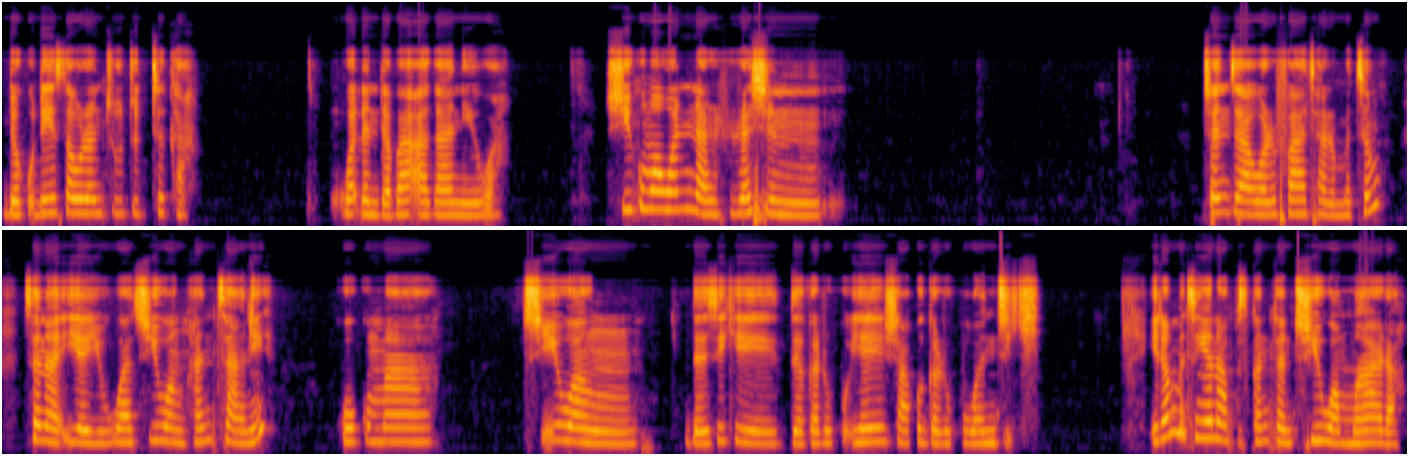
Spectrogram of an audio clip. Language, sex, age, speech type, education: Hausa, female, 46-60, spontaneous, tertiary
